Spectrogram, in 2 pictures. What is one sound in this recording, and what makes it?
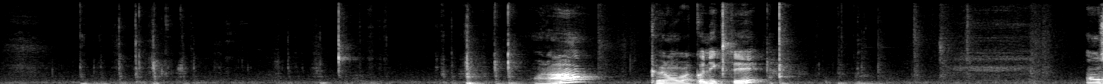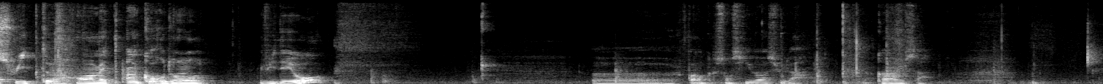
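Small plastic connectors click and rattle as they are pressed onto a circuit board.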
